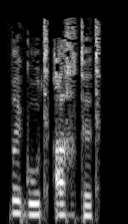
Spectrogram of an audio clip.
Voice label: "begutachtet", German; adjectives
